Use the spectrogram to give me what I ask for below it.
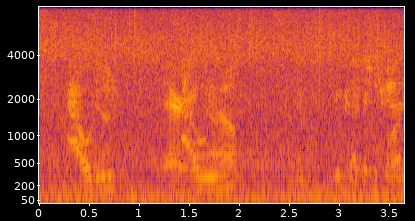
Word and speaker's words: Audi: The only luxury car that I really want is Mods. Why? I love Mods. If you love them so much, you should pronounce it correctly. Audi.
